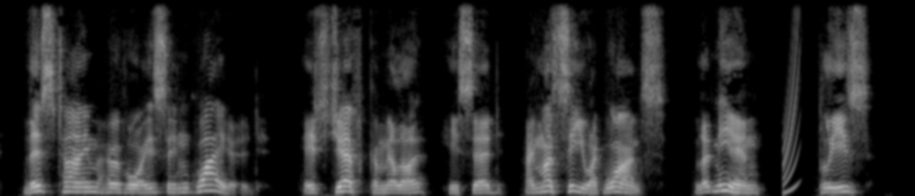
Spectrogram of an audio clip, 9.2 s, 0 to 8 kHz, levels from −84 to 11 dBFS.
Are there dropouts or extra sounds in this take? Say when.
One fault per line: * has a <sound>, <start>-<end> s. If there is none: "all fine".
* has a chirp, 7.8-8.0 s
